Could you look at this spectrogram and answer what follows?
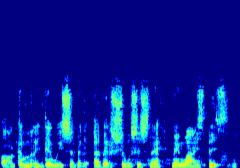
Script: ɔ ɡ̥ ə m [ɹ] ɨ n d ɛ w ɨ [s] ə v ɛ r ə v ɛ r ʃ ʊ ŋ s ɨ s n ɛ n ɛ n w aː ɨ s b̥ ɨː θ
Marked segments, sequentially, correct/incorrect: incorrect, correct

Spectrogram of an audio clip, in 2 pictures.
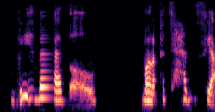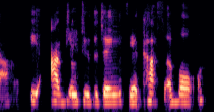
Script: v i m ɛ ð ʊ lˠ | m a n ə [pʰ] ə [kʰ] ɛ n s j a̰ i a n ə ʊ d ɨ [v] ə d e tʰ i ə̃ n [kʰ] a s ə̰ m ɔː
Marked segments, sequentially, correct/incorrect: correct, incorrect, incorrect, correct

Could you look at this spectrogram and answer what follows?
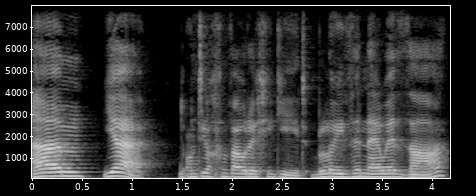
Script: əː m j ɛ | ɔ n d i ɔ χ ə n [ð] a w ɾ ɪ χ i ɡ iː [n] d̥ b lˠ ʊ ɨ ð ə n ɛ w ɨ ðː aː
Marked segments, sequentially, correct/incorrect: incorrect, incorrect

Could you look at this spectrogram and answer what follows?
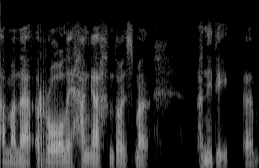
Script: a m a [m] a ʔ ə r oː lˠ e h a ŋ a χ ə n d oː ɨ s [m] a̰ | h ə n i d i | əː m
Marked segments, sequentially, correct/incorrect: incorrect, correct

